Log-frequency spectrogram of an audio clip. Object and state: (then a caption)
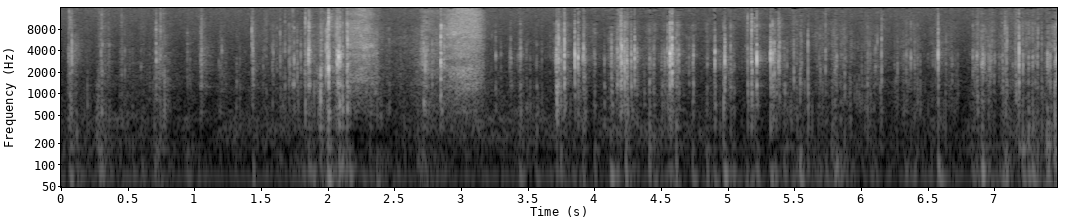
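Plastic computer keyboard being tapped. A full-size black plastic computer keyboard is held upright near the microphone while fingertips tap and press its plastic keys. The result is a fast, irregular run of short, bright clicks and clacks over a faint low hum, with a brief soft, hissy brush sound in the middle.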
